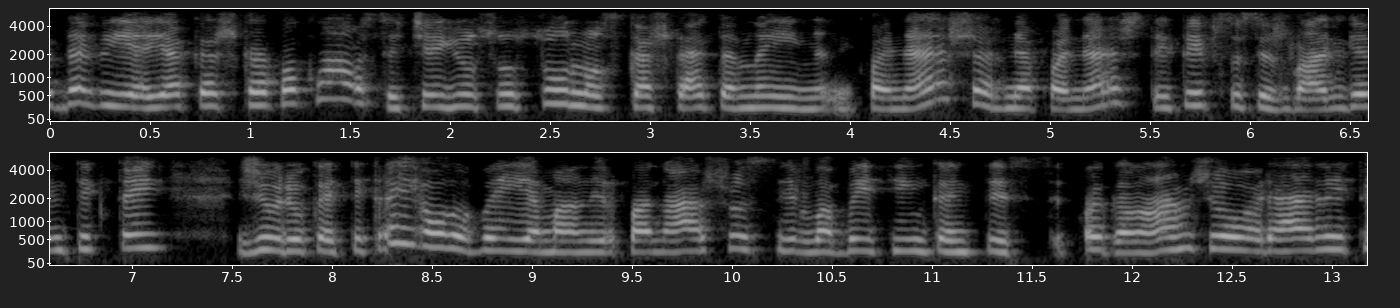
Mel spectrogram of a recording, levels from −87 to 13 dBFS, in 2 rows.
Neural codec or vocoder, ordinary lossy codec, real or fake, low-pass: codec, 16 kHz, 4 kbps, FunCodec, trained on LibriTTS, 50 frames a second; Opus, 24 kbps; fake; 5.4 kHz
